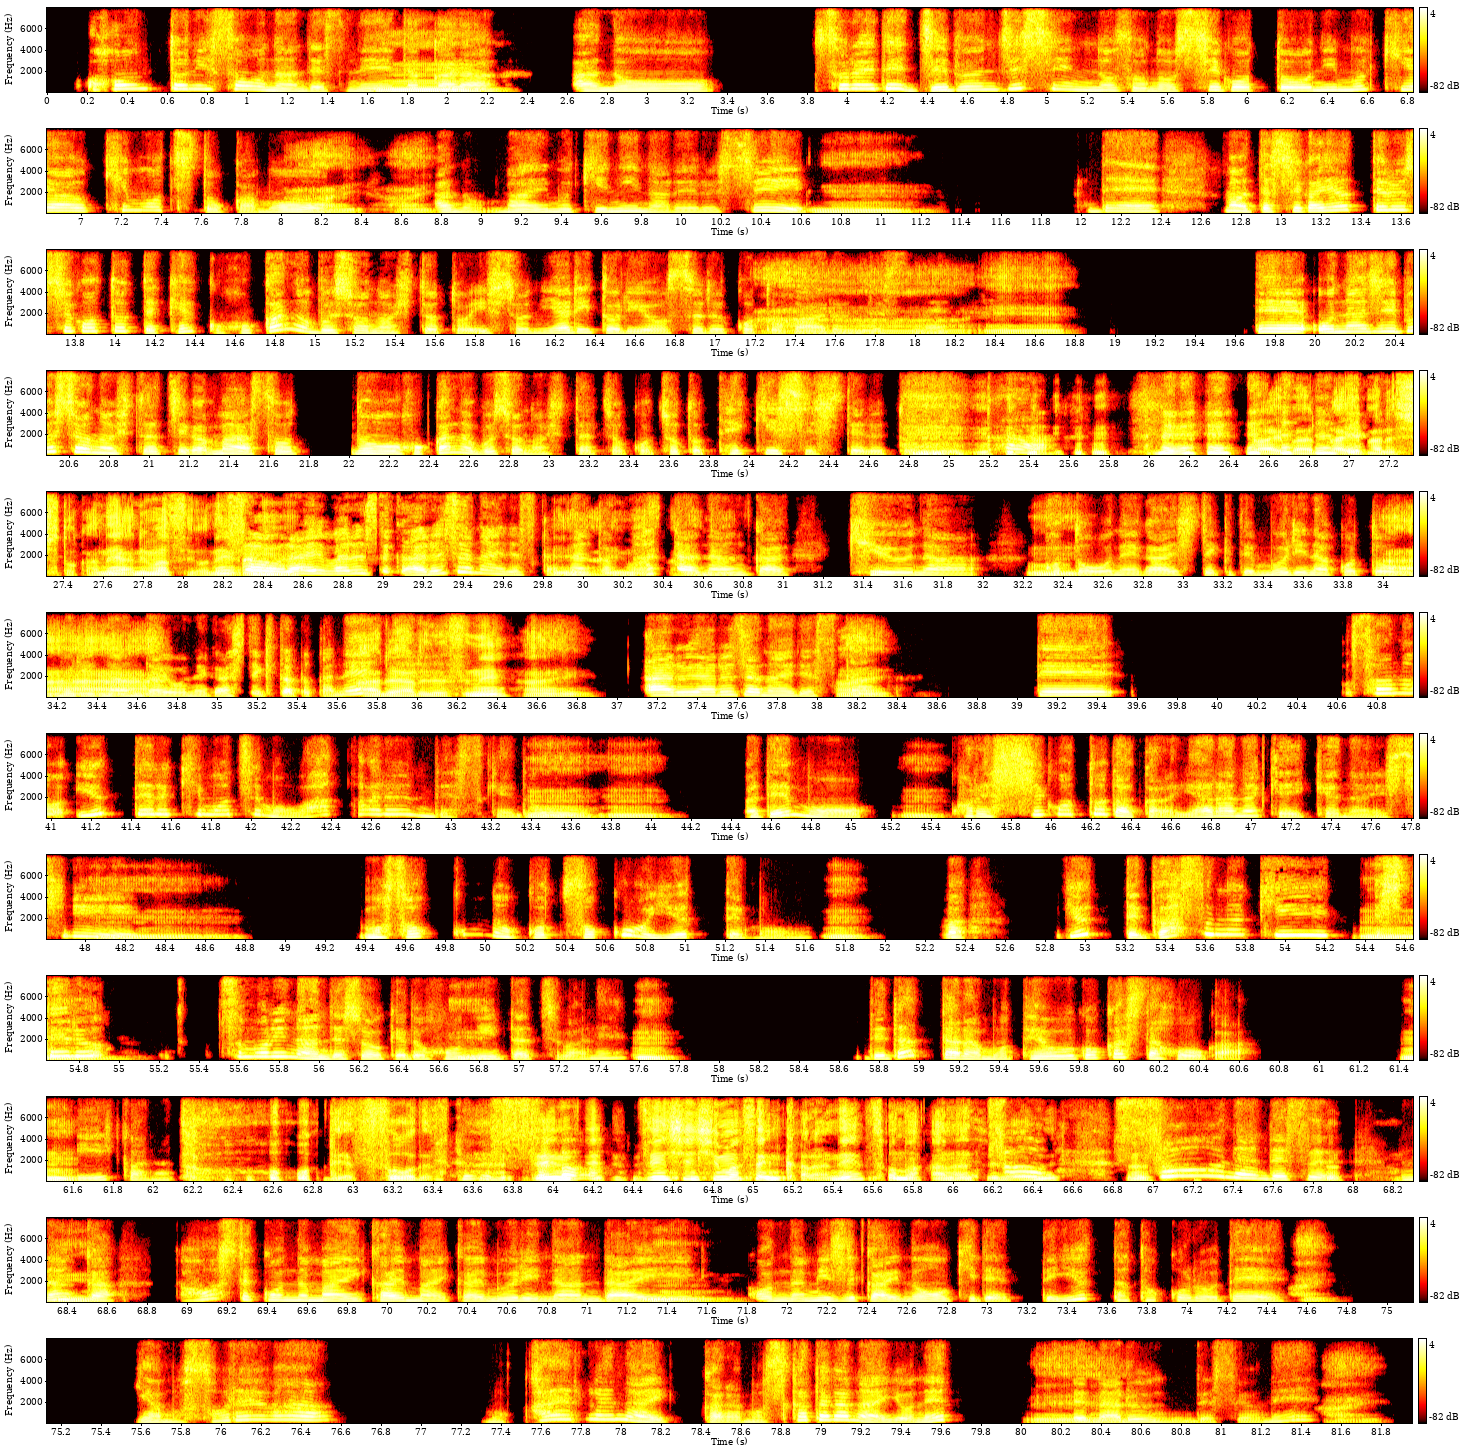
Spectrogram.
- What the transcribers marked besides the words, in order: chuckle; chuckle; other noise; laughing while speaking: "そうです"; laugh; laughing while speaking: "そう"
- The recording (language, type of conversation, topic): Japanese, podcast, 自分の強みはどうやって見つけましたか？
